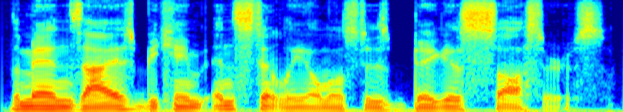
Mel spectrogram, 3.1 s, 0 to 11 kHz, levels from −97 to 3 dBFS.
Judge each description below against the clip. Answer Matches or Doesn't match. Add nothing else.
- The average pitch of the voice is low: Matches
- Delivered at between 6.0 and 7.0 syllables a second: Doesn't match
